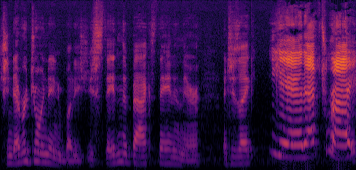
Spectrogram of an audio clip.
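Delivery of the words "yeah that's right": very high, loud shout. Describing a woman at a graduation, the speaker acts out her yelling. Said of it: "yelling across the graduation?".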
